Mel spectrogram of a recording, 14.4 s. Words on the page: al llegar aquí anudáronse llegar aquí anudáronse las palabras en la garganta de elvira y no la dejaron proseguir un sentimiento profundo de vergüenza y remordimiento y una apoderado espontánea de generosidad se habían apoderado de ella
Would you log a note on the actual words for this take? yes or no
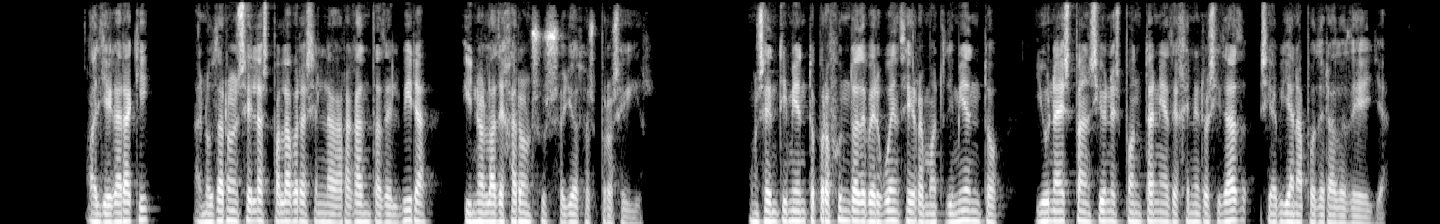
yes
